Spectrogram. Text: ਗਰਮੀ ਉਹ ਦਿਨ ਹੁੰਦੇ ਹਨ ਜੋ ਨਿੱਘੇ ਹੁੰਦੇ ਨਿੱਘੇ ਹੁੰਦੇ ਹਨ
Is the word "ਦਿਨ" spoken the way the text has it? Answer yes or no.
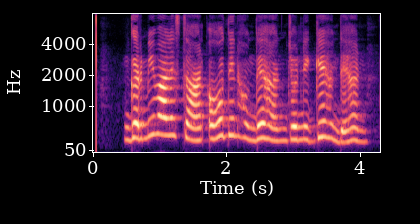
yes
